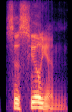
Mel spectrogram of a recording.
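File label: "Sicilian", American English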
